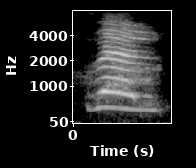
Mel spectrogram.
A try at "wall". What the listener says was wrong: Wall. Well नहीं है वो, wall है ना? WA है तो वॉ साउंड होता है, WE है तो वे साउंड होता है।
